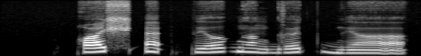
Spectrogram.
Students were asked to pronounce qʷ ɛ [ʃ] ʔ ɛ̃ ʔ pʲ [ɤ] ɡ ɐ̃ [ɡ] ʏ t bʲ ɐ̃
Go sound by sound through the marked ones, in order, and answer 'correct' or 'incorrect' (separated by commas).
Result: correct, correct, correct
